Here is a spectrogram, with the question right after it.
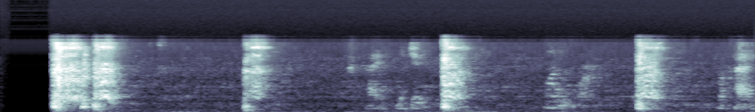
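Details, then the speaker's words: About five short, dry voluntary coughs during a chest and lung health exam, with faint sounds between; not loose or wet, judged a normal cough. "I don't hear it doesn't sound loose doesn't sound uh like anything that seems to be a problem"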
